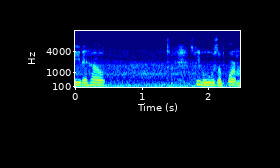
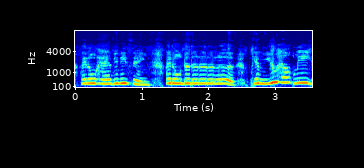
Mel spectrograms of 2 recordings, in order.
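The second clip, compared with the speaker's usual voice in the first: high, loud whiny mock plea; mock beggar; 9 semitones higher, 9 dB louder than usual. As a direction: mimic a pitiful beggar on TikTok, hammed up. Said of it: "I don't come to TikTok and be like".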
